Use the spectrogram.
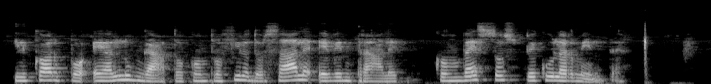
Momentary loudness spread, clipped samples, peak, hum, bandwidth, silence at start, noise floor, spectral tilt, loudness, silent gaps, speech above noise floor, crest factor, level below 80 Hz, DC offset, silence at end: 8 LU; under 0.1%; -2 dBFS; none; 7.4 kHz; 0.15 s; -47 dBFS; -6 dB/octave; -19 LUFS; none; 28 dB; 18 dB; -54 dBFS; under 0.1%; 0.2 s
